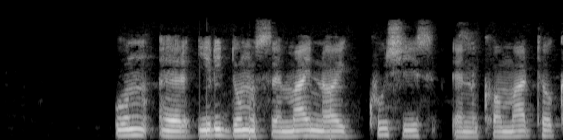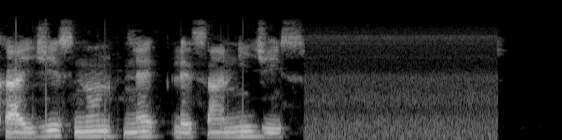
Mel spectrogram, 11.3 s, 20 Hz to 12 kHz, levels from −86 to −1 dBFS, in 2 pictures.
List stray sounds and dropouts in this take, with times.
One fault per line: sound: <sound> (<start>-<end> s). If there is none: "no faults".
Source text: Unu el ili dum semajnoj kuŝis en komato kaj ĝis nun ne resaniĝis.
no faults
